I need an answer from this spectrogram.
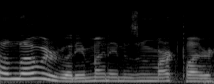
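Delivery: put-on cartoon puppet frog voice. Talking about loving analog horror, doing a greeting in a Kermit voice. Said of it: "I tried doing that in a Kermit voice".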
